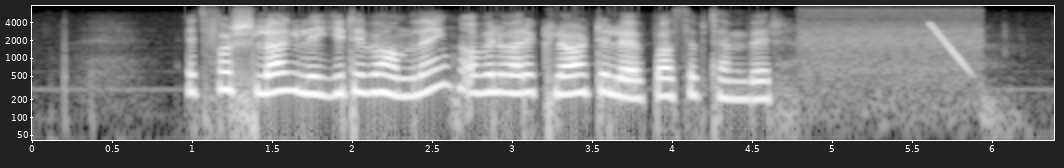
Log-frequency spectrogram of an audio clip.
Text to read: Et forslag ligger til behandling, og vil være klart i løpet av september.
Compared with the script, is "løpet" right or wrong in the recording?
right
